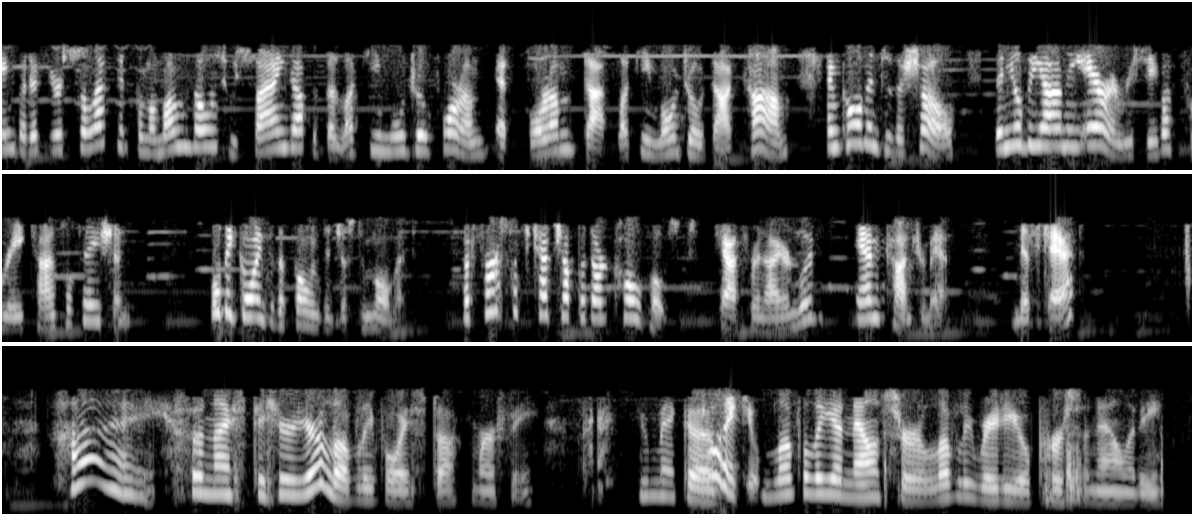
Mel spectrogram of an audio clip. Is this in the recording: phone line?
yes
